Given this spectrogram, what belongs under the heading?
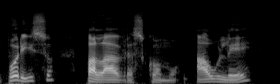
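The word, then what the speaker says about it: αὐλή: período do grego koiné, passaram por uma mudança na pronúncia. Aulê, aulê, avlê, avlê, avlê, avlê. E, posteriormente, avli, com a transformação de e se fechando em i, avli.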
